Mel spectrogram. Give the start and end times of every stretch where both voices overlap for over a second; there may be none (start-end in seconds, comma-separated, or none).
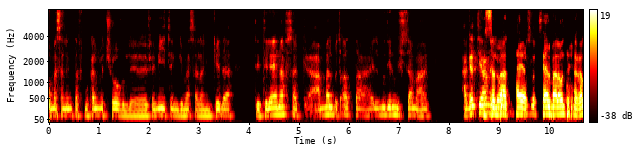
8.7-10.2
